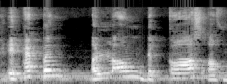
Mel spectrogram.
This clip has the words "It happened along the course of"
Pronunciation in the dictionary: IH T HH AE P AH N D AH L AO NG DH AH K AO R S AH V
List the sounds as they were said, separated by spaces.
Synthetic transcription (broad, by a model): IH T HH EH P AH N AH L AO NG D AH K AO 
